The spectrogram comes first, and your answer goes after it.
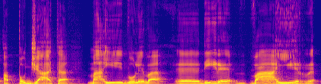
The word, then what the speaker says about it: vair: Lui aveva detto verre, forse la R era un po' troppo appoggiata, ma gli voleva dire vair, che si pronuncia verre, ma significa cuoio.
